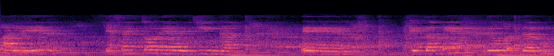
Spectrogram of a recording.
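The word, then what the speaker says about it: Njinga: Era un pueblo dirigido por una reina, una famosa reina con cuyo nombre era Jinga. Eh, se se escribe Nj i N G A.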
